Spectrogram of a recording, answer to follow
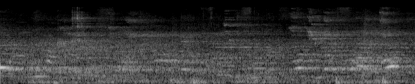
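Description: Basketball bouncing on a hardwood gym court during play, in irregular knocks, with voices echoing in the large hall.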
